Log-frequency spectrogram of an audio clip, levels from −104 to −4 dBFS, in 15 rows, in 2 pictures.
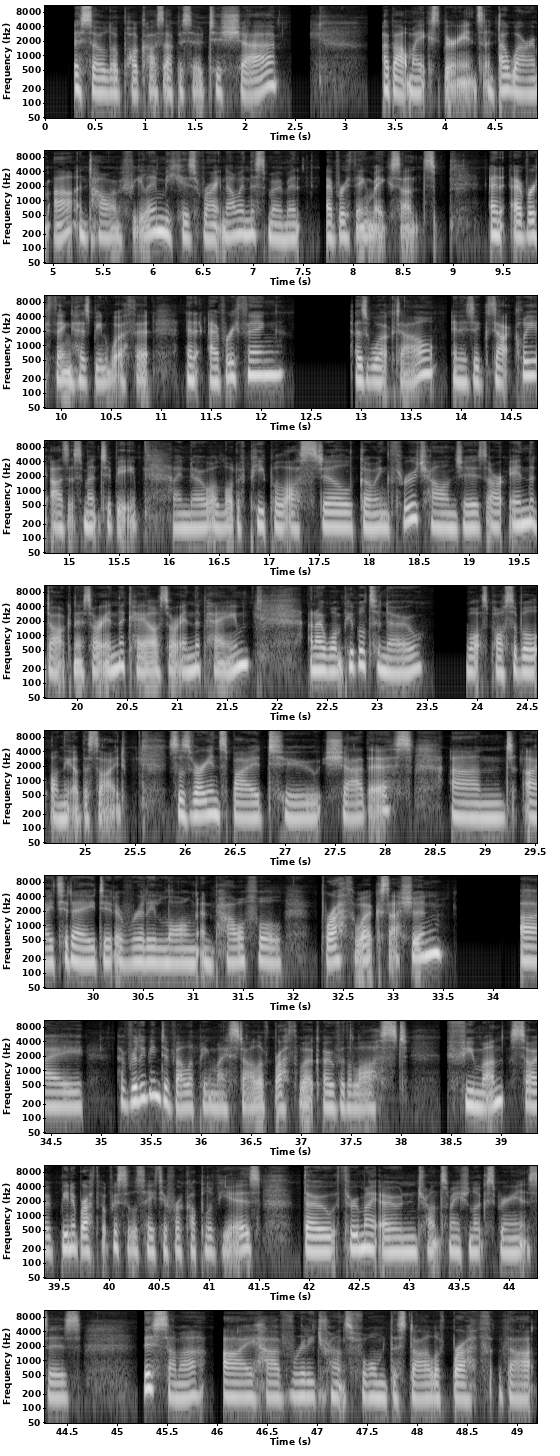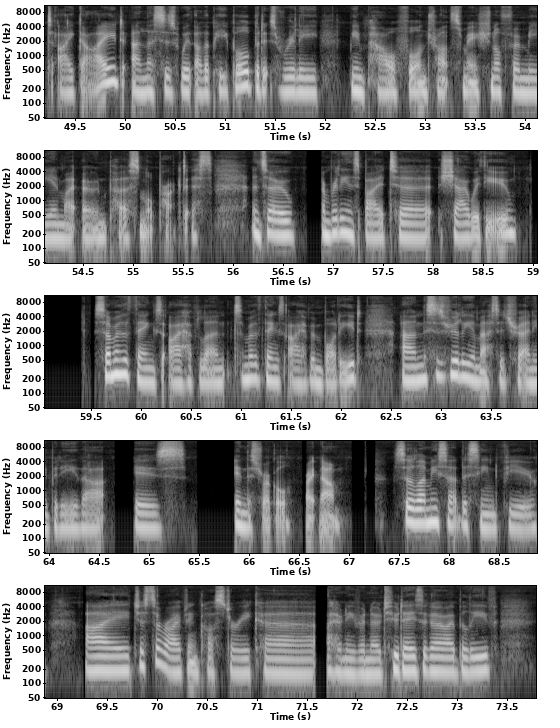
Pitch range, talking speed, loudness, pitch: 165-190 Hz, 180 wpm, -29 LUFS, 175 Hz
